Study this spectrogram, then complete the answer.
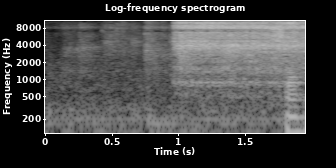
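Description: Water sprays with a steady hiss.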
